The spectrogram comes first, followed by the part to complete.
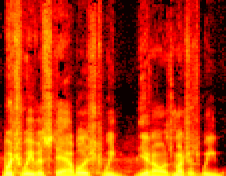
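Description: A man with a low-pitched voice co-hosts a casual fan discussion. He gives firm opinions with emphasis, though he often stops and restarts on the way to them. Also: very animated, a little fast, no echo. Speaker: podcast co-host.

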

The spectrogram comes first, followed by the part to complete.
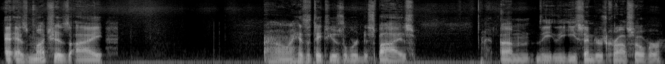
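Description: A man with a low-pitched voice co-hosts a casual fan discussion. He gives firm opinions with emphasis, though he often stops and restarts on the way to them. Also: steady tone, slow, long pauses, no echo. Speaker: podcast co-host.

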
